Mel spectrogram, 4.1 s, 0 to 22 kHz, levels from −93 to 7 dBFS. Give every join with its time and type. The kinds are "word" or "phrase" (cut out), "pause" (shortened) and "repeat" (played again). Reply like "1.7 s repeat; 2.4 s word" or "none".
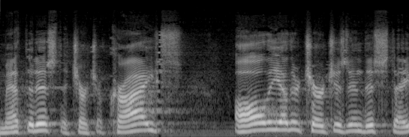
none

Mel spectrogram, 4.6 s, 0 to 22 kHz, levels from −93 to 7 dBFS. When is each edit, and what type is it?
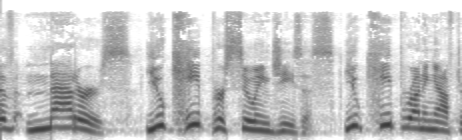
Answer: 1.4 s pause; 3.4 s pause

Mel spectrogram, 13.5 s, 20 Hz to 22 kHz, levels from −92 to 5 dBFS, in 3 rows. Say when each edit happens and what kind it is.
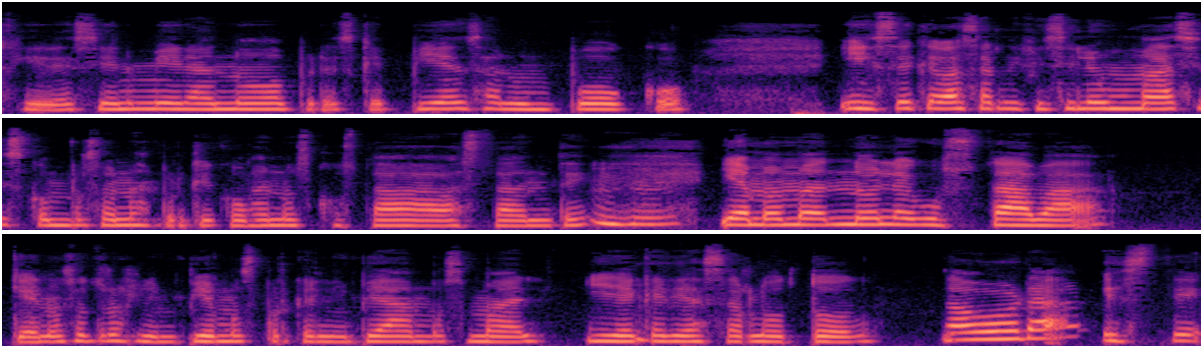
5.1 s word; 5.4 s word; 12.5 s word

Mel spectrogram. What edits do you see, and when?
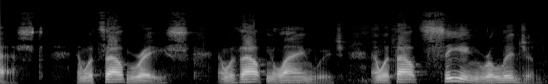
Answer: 1.3 s word; 2.7 s word

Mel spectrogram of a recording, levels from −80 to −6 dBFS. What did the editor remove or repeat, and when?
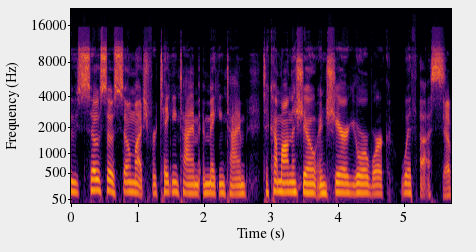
2.8 s pause

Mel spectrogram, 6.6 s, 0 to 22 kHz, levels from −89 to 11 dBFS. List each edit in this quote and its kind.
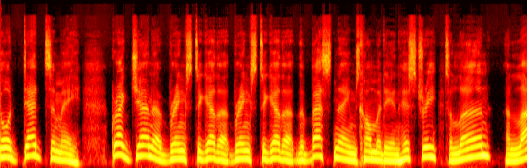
2.9 s repeat; 4.5 s word; 5.5 s pause

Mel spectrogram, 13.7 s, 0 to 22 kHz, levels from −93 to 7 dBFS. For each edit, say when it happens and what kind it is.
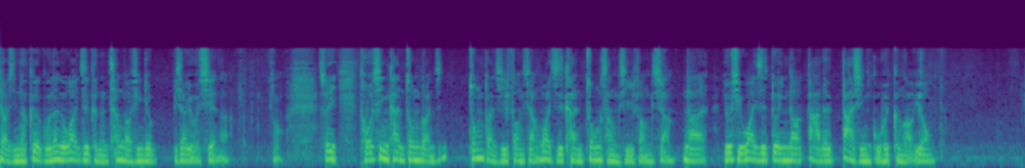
9.0 s pause

